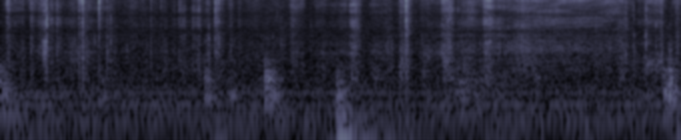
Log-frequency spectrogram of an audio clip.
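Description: Paper being cut with scissors while making a junk journal page, giving a close, quiet run of crisp crinkling snips and rustles with a few louder cuts, and no talking.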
